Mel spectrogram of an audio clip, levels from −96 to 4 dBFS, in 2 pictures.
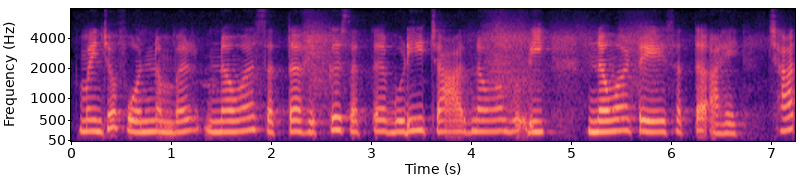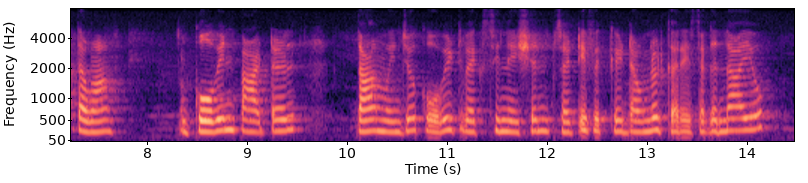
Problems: constant background noise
